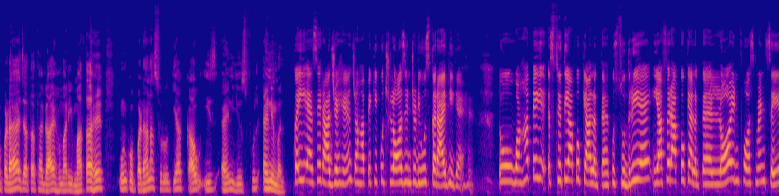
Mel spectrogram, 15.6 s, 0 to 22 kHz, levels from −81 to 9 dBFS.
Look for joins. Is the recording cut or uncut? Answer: cut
